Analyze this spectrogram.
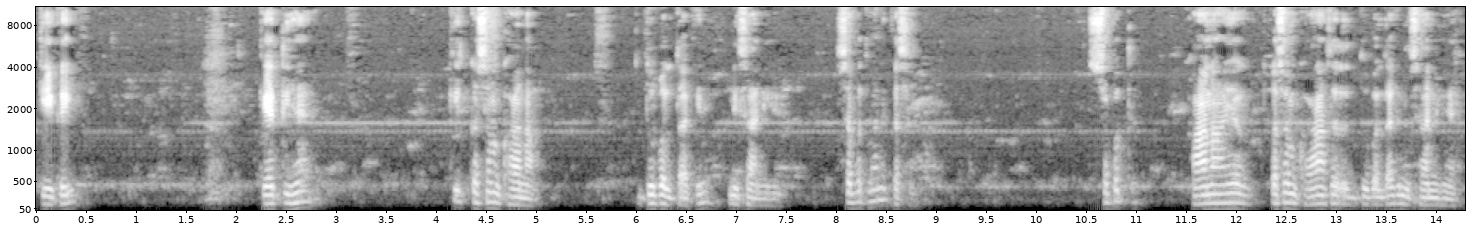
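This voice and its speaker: A man teaching a class, reading lines of verse slowly and then explaining them in an earnest, instructive way. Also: medium pitch, gravelly, slight background noise, low-quality recording. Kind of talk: poetry recitation and explanation lesson.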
